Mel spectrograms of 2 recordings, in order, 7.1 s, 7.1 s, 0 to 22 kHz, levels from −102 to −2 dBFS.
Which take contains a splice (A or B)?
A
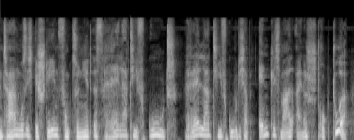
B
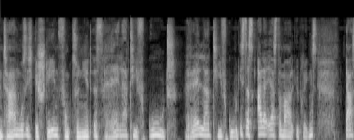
B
